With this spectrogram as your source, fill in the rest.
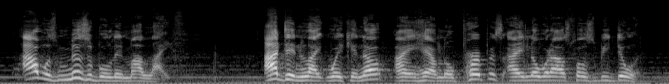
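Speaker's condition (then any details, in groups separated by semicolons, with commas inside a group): No condition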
